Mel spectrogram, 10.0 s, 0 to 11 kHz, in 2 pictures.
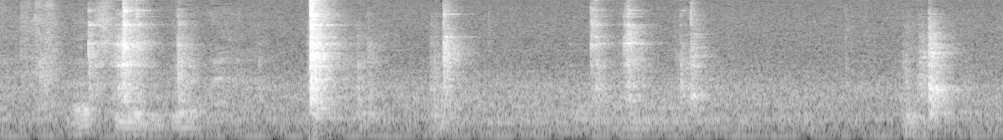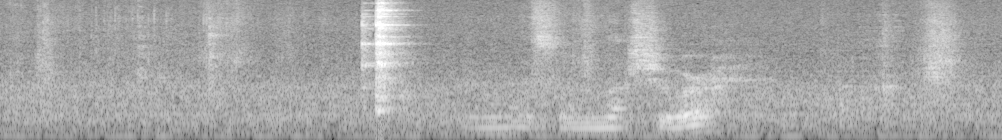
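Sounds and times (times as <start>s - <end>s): hand tools tapping metal bolts: 0.4s - 1.0s.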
